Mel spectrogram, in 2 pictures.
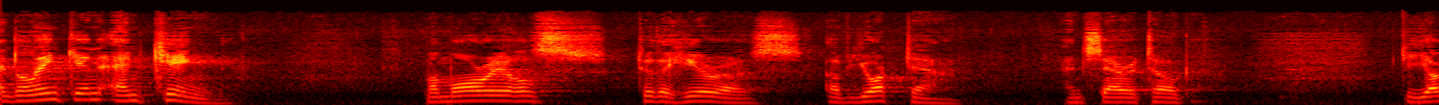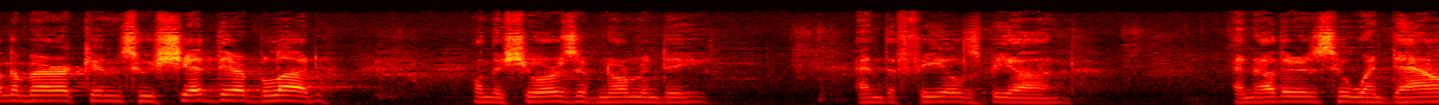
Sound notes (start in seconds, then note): none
